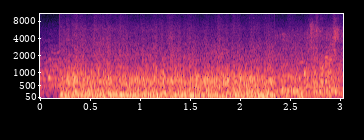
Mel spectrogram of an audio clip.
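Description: The Betna Express train running from Khulna to Benapole, heard from on board as a loud, continuous rumbling roar with faint rhythmic rattling that holds steady throughout.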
